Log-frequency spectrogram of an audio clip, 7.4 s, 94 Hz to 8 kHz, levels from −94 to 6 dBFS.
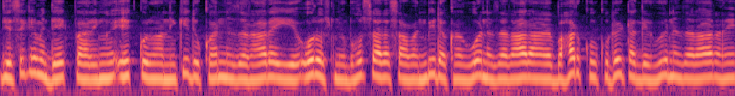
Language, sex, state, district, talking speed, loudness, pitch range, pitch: Hindi, female, Bihar, Katihar, 300 wpm, -16 LUFS, 210-235 Hz, 220 Hz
